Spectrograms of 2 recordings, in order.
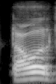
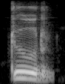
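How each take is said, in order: First: It rhymes with 'flower'. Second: It rhymes with 'poor'. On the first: The speaker calls it wrong. "हमें टावर कहना चाहिए" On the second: The speaker calls it right. "उसको हम टूर कहते हैं"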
